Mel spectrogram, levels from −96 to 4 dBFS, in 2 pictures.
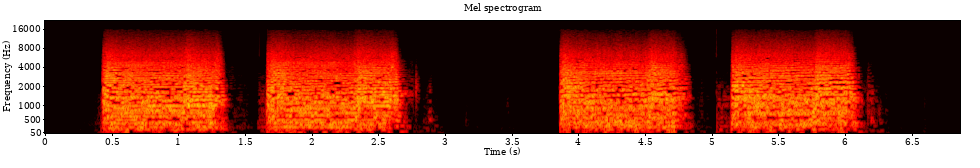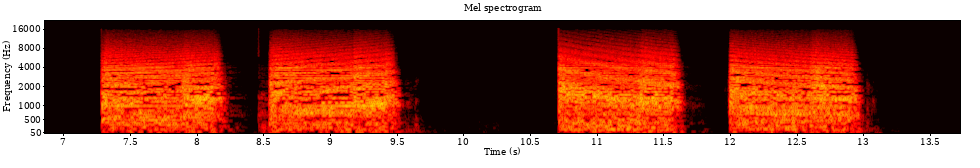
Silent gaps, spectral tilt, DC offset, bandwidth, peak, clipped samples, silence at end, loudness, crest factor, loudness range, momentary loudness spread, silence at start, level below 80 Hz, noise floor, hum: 3.56-3.85 s, 6.61-7.28 s, 10.00-10.04 s, 10.37-10.66 s, 11.87-11.94 s; -2 dB/octave; under 0.1%; 16 kHz; -16 dBFS; under 0.1%; 0.75 s; -31 LUFS; 18 dB; 2 LU; 8 LU; 0.45 s; -64 dBFS; -76 dBFS; none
